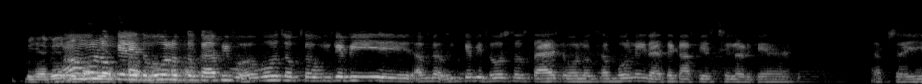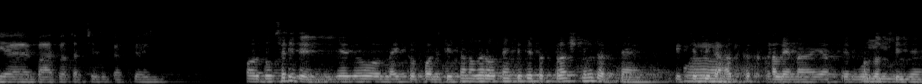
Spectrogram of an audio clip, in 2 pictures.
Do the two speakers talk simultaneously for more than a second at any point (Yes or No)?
Yes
